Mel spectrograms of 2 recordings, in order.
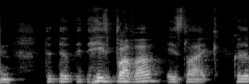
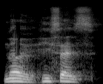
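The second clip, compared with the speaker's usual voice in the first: ordinary delivery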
